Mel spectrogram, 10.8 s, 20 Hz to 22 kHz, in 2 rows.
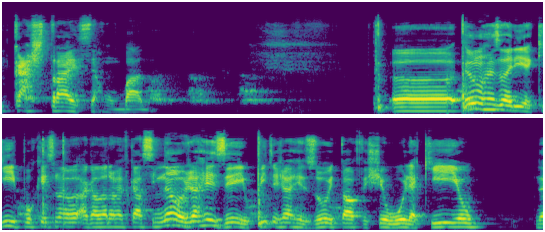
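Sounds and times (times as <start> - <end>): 
speech: 0.0 - 1.7, 3.8 - 10.8
dog barking in a room with echo: 1.4 - 2.7, 4.5 - 6.1, 7.2 - 9.2.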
